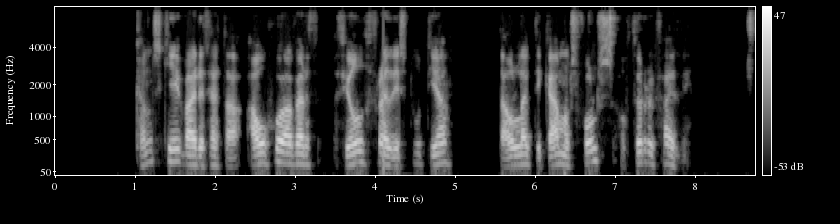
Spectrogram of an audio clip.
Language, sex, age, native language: Icelandic, male, 50-59, Icelandic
